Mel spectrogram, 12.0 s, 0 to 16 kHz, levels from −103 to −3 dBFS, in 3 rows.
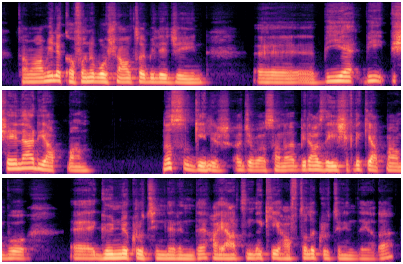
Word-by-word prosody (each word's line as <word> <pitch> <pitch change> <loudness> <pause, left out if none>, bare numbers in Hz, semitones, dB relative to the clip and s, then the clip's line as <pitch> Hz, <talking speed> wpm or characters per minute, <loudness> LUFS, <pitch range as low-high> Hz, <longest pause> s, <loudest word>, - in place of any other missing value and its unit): tamamıyla 140 +6 +1
kafanı 145 0 +1
boşaltabileceğin, 130 -4 +1 0.5
eee, 120 -3 -2
bir, 160 +1 +3
bir 165 -2 -2
şeyler 185 +2 +4
yapman 120 -5 -1 0.7
nasıl 180 -6 +2
gelir 125 -3 0
acaba 130 -3 -2
sana? 125 +3 -3
Biraz 140 -2 +2
değişiklik 130 +2 +2
yapman 120 -2 -1
bu, 120 -1 -2 0.4
eee, 120 -1 -2
günlük 130 +3 +4
rutinlerinde, 115 -1 -2
hayatındaki 125 0 -2
haftalık 125 +3 -3
rutininde 110 -2 -7
ya 105 +1 -12
da? 135 +8 -7
125 Hz, 120 wpm, -22 LUFS, 120-140 Hz, 0.7 s, şeyler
